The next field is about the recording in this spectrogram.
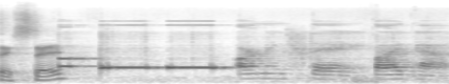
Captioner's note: beeps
